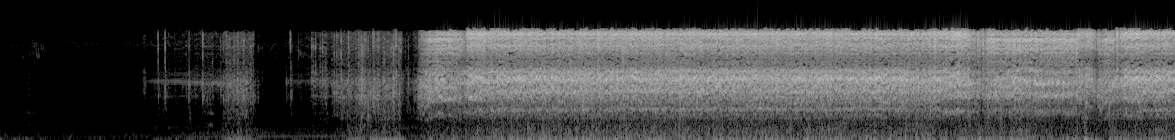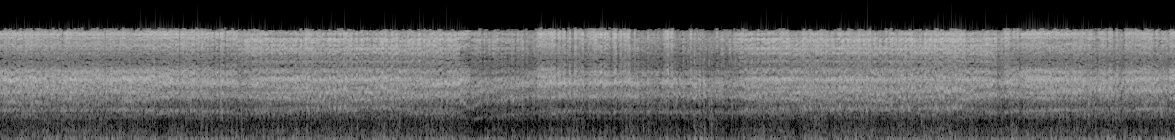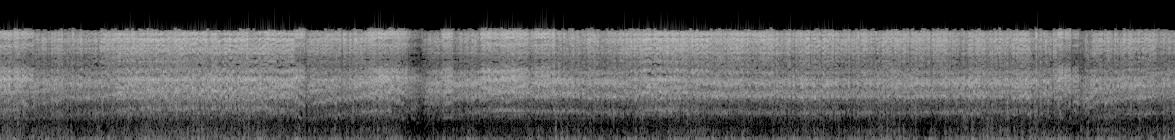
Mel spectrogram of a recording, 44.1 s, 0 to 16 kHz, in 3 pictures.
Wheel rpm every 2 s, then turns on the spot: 0, 0, 20, 150, 160, 160, 150, 150, 160, 160, 150, 160, 160, 160, 160, 150, 160, 110, 160, 160, 160, 120.
none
